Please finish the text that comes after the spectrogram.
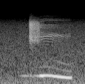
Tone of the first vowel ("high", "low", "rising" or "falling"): falling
